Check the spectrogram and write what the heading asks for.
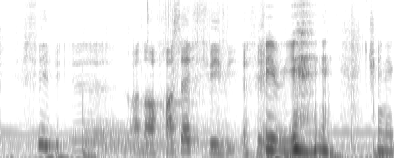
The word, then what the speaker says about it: Phoebe: Phobie, je sais pas comment prononcer. Phoebe.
